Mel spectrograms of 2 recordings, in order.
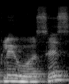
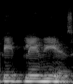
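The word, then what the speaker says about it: PlayVS: i never knew about play versus uh and i uh pronounced it at play vs i mean that was uh that was not so good but again it's good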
